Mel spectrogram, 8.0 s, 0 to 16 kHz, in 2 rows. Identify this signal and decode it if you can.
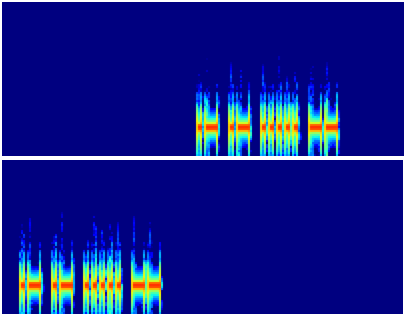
Morse code, heard as a keyed tone, about 30 wpm, 700 Hz. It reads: AA5M AA5M
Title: USA Call Signs - 4 Characters - Repeated 2x - 30wpm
